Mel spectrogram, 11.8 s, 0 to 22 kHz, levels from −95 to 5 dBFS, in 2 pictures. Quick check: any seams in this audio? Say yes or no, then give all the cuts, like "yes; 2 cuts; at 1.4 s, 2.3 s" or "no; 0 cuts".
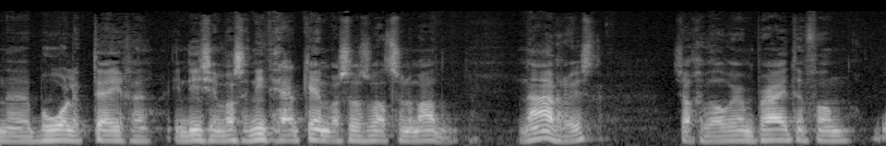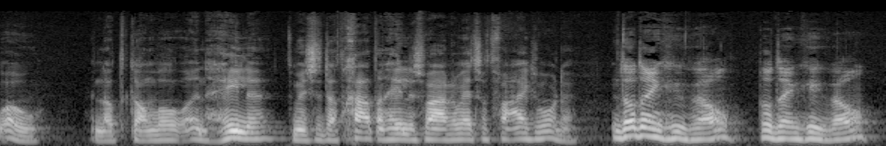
no; 0 cuts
